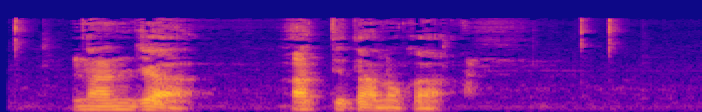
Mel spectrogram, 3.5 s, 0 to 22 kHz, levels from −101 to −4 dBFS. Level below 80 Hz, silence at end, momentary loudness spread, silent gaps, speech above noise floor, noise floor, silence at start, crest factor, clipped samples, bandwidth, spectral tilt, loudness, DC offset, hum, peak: -58 dBFS; 0.45 s; 16 LU; none; 21 dB; -47 dBFS; 0.05 s; 22 dB; under 0.1%; 11.5 kHz; -4.5 dB/octave; -27 LUFS; under 0.1%; none; -6 dBFS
